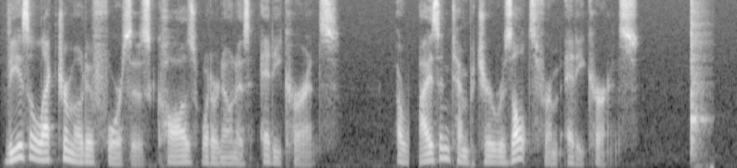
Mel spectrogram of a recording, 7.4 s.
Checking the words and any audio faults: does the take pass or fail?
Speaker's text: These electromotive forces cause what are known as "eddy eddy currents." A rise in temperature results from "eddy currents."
fail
